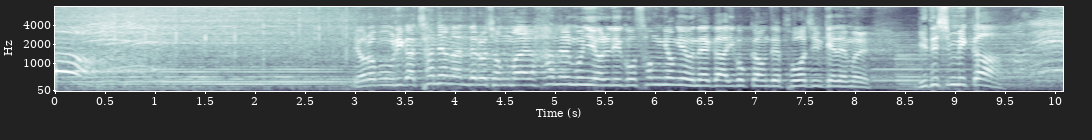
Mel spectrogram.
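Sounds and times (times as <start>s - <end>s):
audience applause: 0.0s - 4.8s
speech: 3.0s - 9.6s.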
